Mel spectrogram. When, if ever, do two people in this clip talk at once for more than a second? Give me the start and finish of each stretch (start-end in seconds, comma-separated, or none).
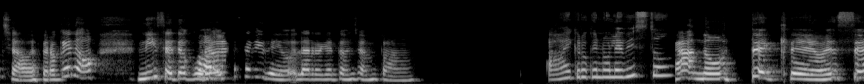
none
